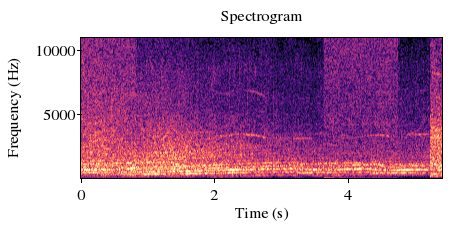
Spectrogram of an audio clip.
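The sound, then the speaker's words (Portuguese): Loud, sustained engine whine from a Haas Formula 1 race car during an overtaking move in a race. Its harmonic tone holds high and steady over a broad roar, with no talk. “Vamos acompanhar então o Lavacar aí negociando aí a ultrapassagem em cima do Federico. Tá aí o Lavacar. Ele que veio com a sua Haas na tarde de hoje.”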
